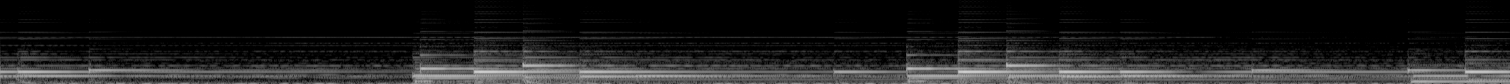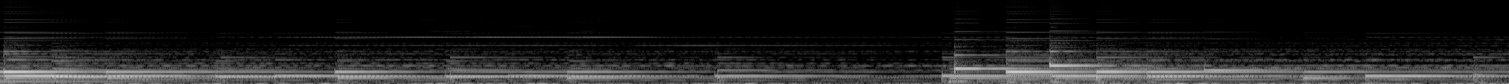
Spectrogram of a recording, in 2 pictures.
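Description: Crude rate conversion runs through the whole audio: samples appear to have been dropped or repeated rather than filtered, which fits a 48 kHz to 44.1 kHz change. The resulting inharmonic fizz sits roughly 35 dB below the signal and tracks loud and high-frequency content.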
